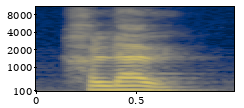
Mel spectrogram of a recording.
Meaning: the ringing of bells
- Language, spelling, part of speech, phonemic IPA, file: Dutch, gelui, noun, /ɣəˈlœy/, Nl-gelui.ogg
